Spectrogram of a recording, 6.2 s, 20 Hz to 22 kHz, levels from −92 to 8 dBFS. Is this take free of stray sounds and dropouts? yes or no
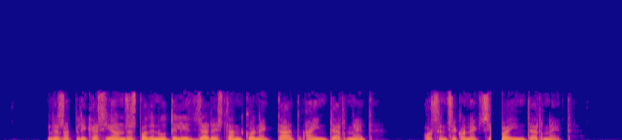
no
